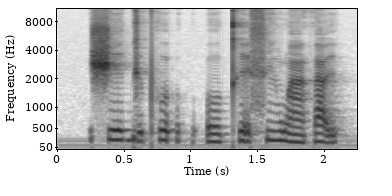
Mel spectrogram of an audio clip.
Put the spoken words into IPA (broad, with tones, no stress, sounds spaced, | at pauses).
ʃ e˦ ɡ ḛ˦˨ pʰ ʊ˦ ʔ | ʔ o˨ ʊ̯ kʰ ḛ˦˨ s ĩ˦ w ã˨ θ a̰˦˨ ɪ̯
